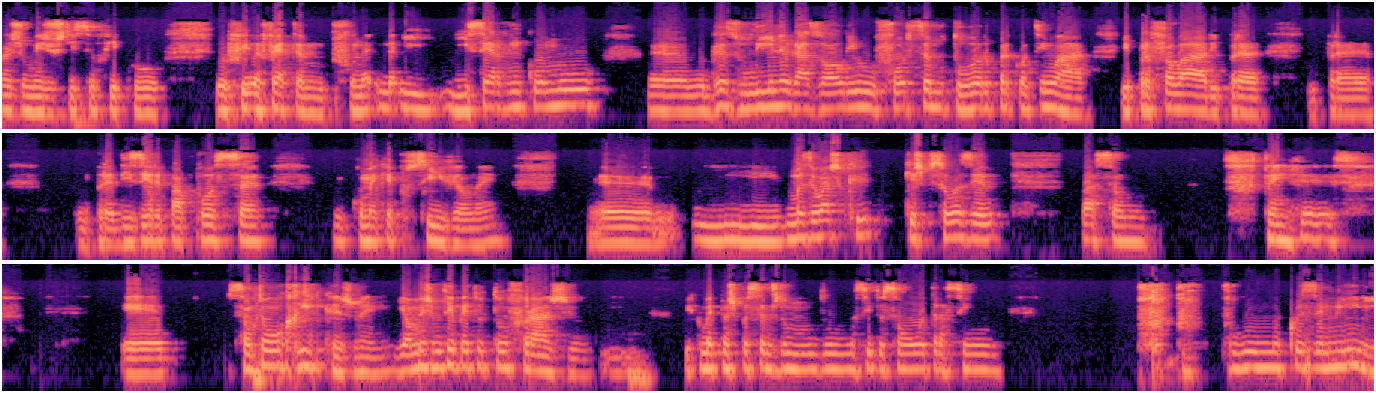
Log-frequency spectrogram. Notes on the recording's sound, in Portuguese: Vivia em Portimão, e aí volta o Skype a entrar em acção. Emprestou o computador ao pai, conseguimos estabelecer contacto. Normalmente este tatear dos convidados é feito pessoalmente, antes do gravador estar ligado, mas no Skype perde-se essa ambientação.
